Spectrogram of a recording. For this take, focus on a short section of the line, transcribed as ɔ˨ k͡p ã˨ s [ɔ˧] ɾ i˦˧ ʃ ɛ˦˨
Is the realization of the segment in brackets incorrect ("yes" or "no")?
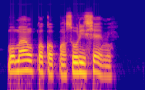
yes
